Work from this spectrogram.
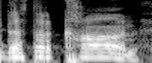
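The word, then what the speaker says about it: دسترخوان: है पढ़ते हैं खवाजा दस्तर ख्वान लिखा हुआ पढ़ते है दस्तर खान खवाब लिखा हुआ पढ़ते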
